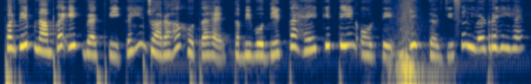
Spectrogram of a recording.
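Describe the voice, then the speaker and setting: A woman narrating a cartoon story in an expressive, scripted storytelling voice. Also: high voice, measured pace.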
